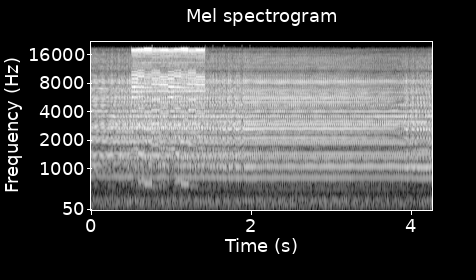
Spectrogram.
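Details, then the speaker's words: Traxxas XO-1 RC car (two batteries) at power-up: thin, steady high whir of small cooling fans with brief electronic tones; the fan sounds weak but this audible fan noise is normal and signals the system checks are done. "Now, you may think, oh, well, what's that? That does not sound good. Actually, it does that audible fan noise to let you know when it's done doing all of its system checks."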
